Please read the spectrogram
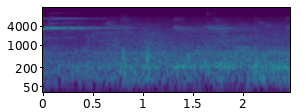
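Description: A steady high-pitched ringing tone that fades away within the first second, followed by a few faint clicks and knocks.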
